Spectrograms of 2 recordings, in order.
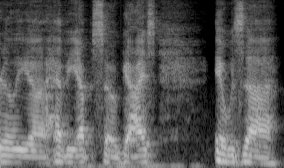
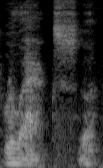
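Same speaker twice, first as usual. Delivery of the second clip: calming voice; 8 semitones lower, 15 dB quieter than usual. Retold or imitated. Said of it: "trying to calm down".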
